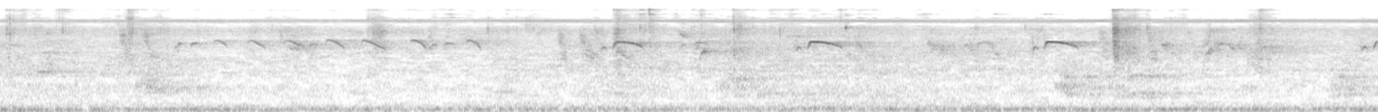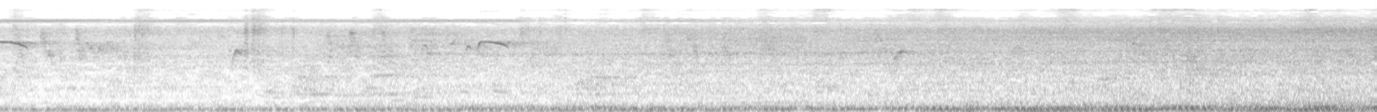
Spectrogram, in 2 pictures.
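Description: A bird chirping repeatedly in short, high chirps, some in quick runs, over a low outdoor rumble that grows louder toward the end.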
